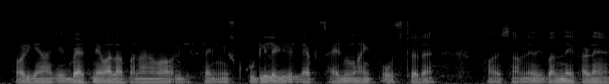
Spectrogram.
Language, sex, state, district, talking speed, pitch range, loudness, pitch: Hindi, male, Bihar, Purnia, 275 wpm, 85-90 Hz, -40 LUFS, 90 Hz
